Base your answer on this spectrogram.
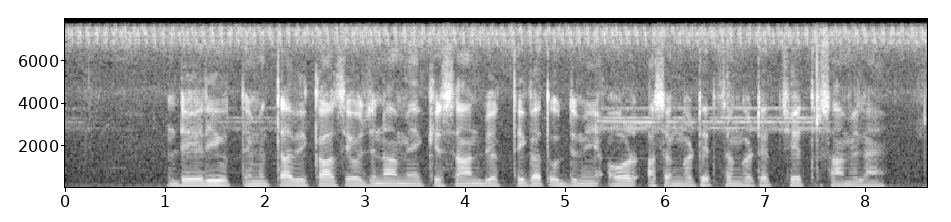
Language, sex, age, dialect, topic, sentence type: Hindi, male, 18-24, Awadhi Bundeli, agriculture, statement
